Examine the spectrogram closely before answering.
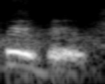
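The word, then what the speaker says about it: Bubu: And when the grandchildren came, she became Boo Boo. As she would say, that is spelled B-U-B-U.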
